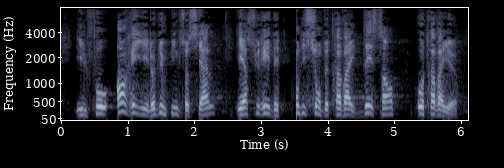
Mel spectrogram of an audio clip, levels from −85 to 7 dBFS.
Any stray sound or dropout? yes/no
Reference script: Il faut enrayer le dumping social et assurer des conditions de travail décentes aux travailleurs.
yes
